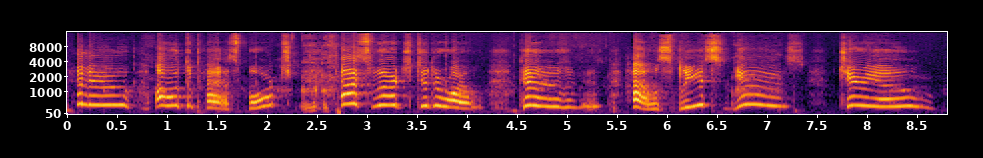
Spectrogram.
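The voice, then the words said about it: Put-on British Queen accent. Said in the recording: “I do a very good British Queen accent ... I don't think you could trick anybody at the Royal Palace”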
